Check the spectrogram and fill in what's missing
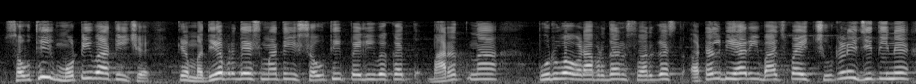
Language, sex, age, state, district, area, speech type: Gujarati, male, 45-60, Gujarat, Junagadh, urban, spontaneous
